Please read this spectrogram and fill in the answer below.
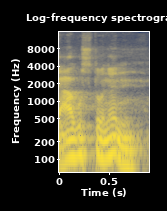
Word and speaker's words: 아구스도: 예수님 태어나시기 직전에 로마의 황제는 아구스도라는 사람이었어요.이 아구스도는 한문으로 된 말이죠. 원래는 아우구스투스죠. 아구스도 한문으로 쓰기 편하게 그렇게 읽는 발음인데요.이 아구스도가 자기가 다스리는 영토안의 주민 모두에게 호적을 하라는 명령을 내린 거예요.이 황제의 본명은 옥타비아누스인데요.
